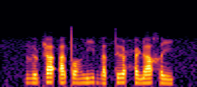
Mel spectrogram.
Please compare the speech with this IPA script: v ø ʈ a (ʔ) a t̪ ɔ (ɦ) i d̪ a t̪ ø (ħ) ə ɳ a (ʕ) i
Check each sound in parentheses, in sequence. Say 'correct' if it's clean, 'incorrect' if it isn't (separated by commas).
correct, correct, correct, incorrect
